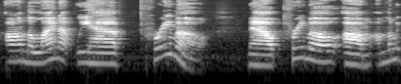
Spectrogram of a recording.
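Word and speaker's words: Primeaux: stuff all right well i'm primo on facebook it's spelled p-r-i-m-e-a-u-x is really easy to say but it's hard to spell that's my actual name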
